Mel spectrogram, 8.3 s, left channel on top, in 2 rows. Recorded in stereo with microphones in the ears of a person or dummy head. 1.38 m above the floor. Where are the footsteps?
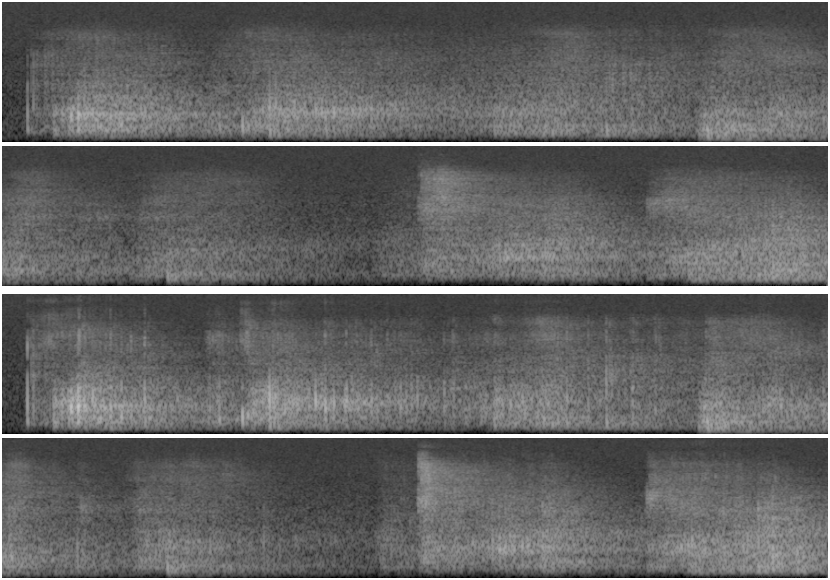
65° right (ahead or behind), 3 m; by 8.2 s 45° right (ahead or behind), 7.5 m.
